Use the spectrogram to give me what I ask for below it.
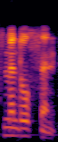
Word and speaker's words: Mendelsohn: Now, the reason why I'm actually excited to see Orson Krennic in this movie, who's played by Ben, I'm gonna mess up his fracking name, Mendelsohn. Me- Mendelsohn, I think it's called, it's pronounced Mendelsohn.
